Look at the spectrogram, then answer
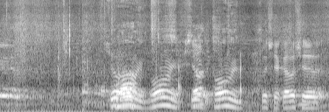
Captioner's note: something in Georgian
